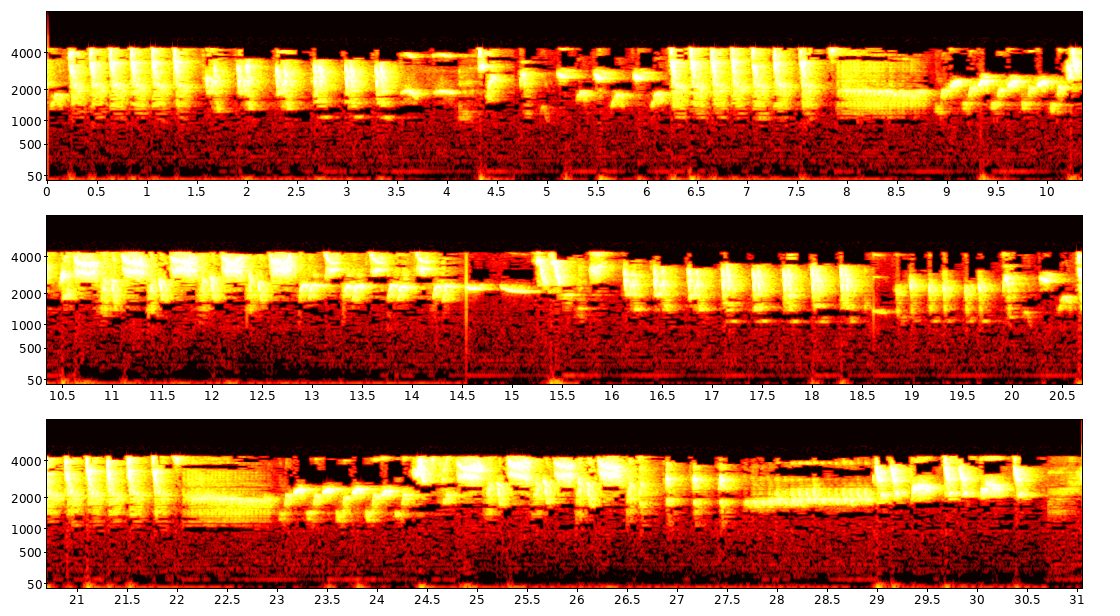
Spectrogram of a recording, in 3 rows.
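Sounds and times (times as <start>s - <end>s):
bird song with whistled notes and buzzy rattling phrases: 0.0s - 31.0s.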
